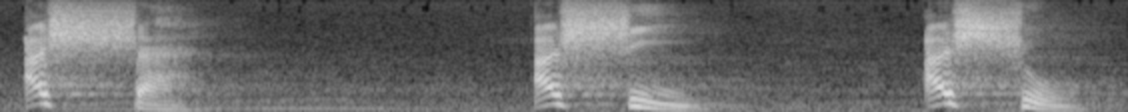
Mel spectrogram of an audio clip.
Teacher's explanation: sifat at-tafashi, yaitu menyebarnya angin di dalam mulut kita.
